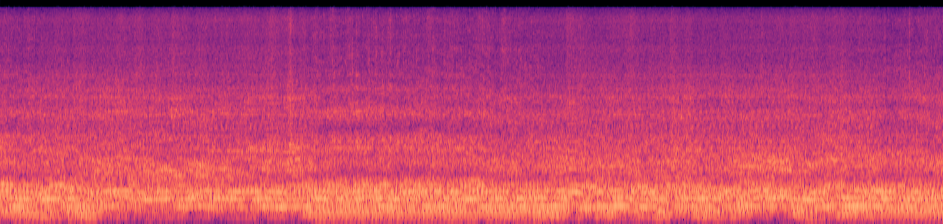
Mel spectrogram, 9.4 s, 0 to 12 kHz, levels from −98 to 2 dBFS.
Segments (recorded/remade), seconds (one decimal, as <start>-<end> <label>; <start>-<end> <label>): 0.0-0.4 recorded; 0.4-3.1 remade; 3.1-5.4 recorded; 5.4-8.8 remade; 8.8-9.4 recorded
